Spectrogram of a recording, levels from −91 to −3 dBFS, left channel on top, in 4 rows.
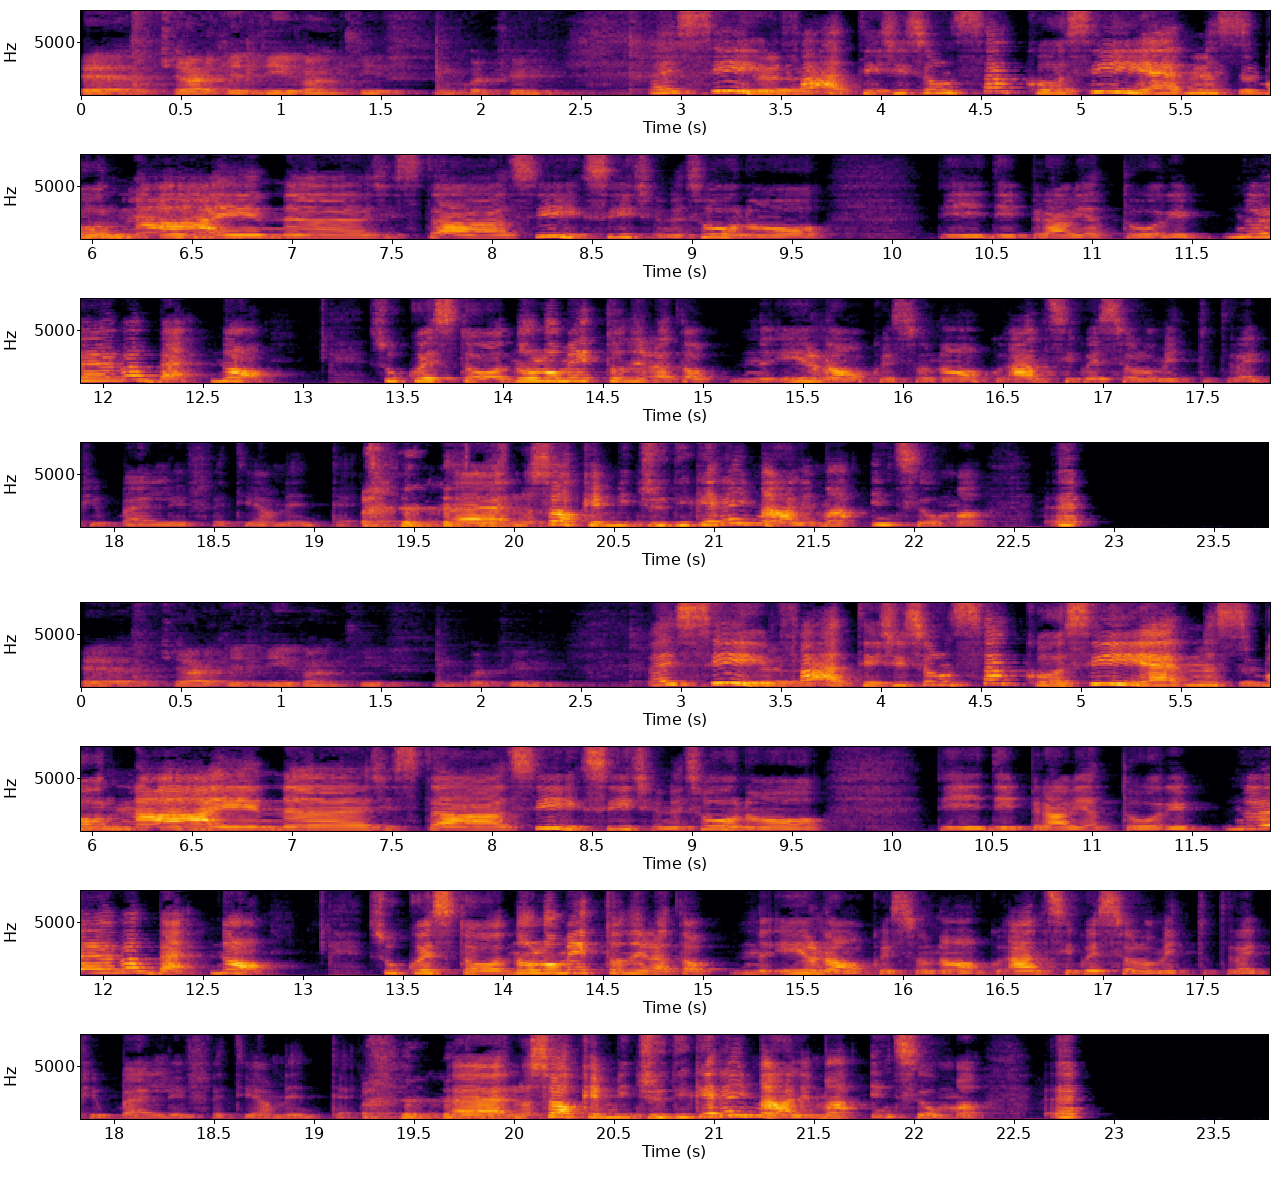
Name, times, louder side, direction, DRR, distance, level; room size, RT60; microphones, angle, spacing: voice 1, 0.0-3.0 3.4-3.7 5.5-6.8 19.2-20.1, left 5 dB, 45° left, 0.3 m, -33 dB
voice 2, 2.8-12.9 13.1-19.2 19.7-22.4 22.7-22.8, right 2 dB, 60° right, 0.8 m, -26 dB
2.0 x 2.0 x 3.7 m
head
